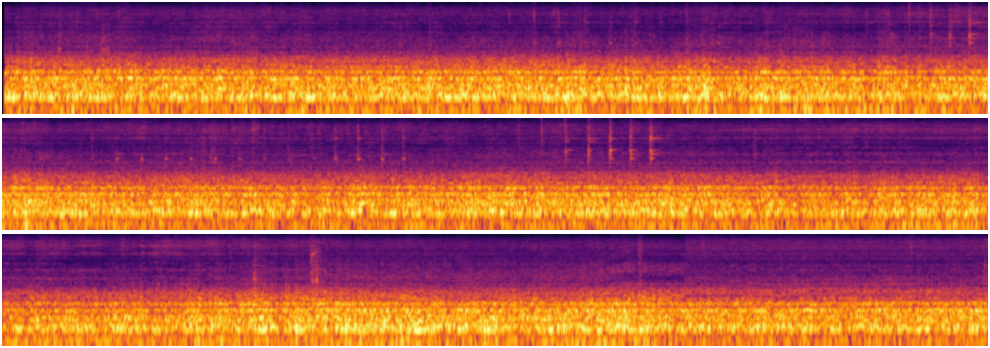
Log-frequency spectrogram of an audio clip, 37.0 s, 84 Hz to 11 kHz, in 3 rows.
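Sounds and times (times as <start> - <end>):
light metal clinks: 19.1 - 21.0.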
